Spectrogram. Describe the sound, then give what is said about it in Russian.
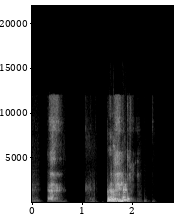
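Two abrupt, breathy sneezes about a second apart, the second louder and fuller, with a faint intake of breath between them and no talking. “Значит, чихаю.”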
